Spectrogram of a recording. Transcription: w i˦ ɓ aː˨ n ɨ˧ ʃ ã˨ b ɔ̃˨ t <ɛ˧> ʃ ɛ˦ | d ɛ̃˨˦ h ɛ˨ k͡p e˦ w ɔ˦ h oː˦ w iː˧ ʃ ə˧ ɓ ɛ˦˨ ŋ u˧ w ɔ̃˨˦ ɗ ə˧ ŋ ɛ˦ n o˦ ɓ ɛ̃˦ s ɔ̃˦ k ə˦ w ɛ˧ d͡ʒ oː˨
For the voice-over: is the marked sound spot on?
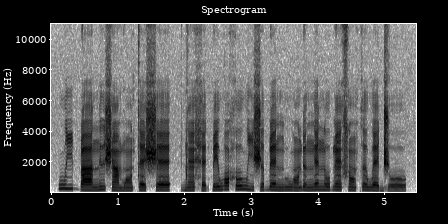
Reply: no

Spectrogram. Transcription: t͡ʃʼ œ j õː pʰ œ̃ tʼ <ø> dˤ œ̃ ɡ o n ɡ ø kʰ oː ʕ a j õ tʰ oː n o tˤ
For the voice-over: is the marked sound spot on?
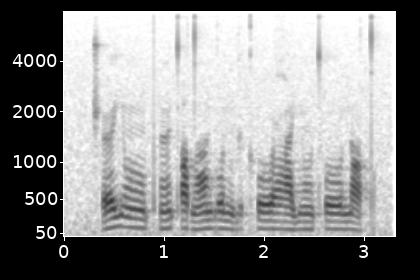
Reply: yes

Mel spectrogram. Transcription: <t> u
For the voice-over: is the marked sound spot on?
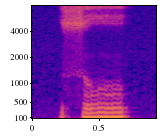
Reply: no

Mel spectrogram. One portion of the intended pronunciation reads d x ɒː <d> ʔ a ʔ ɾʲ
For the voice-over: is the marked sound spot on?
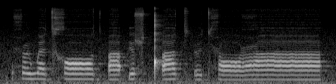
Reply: yes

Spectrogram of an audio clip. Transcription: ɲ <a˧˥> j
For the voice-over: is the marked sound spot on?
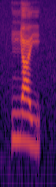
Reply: no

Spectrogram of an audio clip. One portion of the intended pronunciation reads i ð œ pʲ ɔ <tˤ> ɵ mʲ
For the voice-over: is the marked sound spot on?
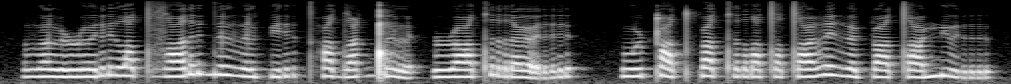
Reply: yes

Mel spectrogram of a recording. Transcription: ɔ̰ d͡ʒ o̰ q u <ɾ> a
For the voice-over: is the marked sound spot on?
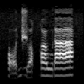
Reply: yes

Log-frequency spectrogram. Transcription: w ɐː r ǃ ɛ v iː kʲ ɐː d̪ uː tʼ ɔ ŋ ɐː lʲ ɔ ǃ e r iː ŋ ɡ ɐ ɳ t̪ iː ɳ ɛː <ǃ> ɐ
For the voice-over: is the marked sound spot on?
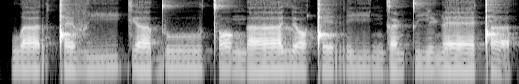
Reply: yes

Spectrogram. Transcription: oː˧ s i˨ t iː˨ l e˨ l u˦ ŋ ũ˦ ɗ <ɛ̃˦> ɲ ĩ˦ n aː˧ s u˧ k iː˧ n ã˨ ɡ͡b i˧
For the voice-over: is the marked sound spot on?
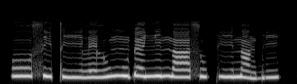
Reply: no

